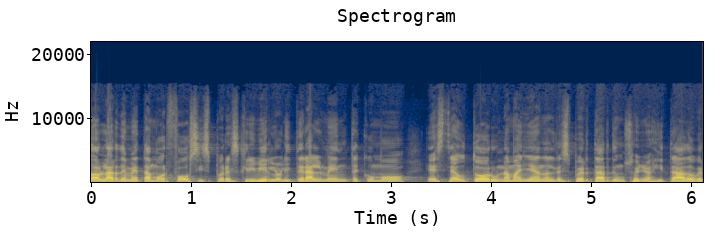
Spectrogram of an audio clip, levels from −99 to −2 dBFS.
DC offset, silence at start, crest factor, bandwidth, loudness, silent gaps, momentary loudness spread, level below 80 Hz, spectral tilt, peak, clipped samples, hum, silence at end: 0.4%; 0 s; 16 dB; 13.5 kHz; -16 LUFS; none; 7 LU; -36 dBFS; -6 dB/octave; 0 dBFS; under 0.1%; none; 0 s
